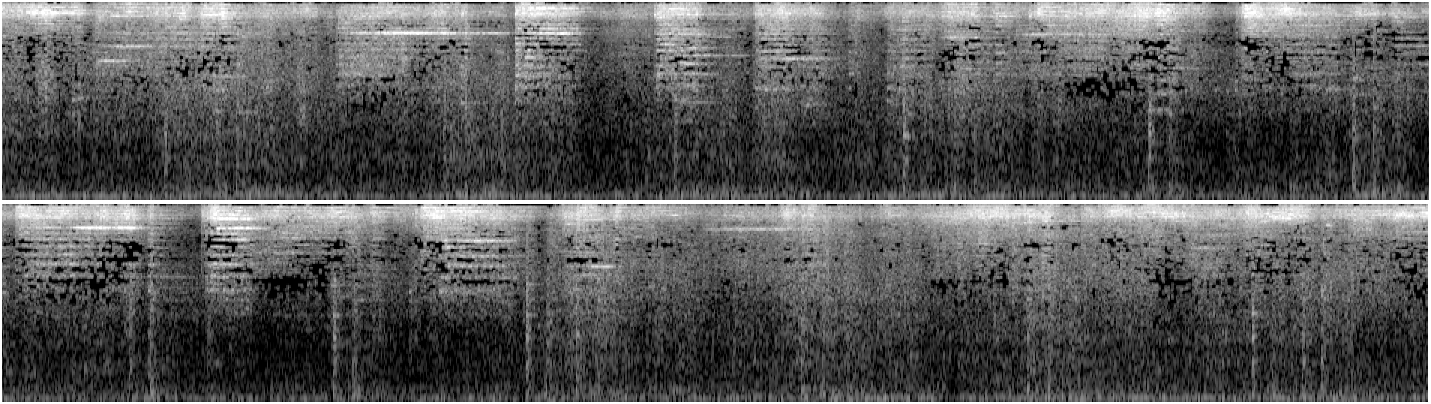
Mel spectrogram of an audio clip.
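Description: Double-stack intermodal freight cars rolling steadily past: a continuous rumble of steel wheels on rail, with short high-pitched wheel squeals over it.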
